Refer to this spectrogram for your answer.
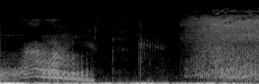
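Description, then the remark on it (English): A domestic cat in an apartment in Atlanta lets out a loud, drawn-out growling meow, its pitch sliding downward, followed by a pause and then a burst of breathy, hiss-like noise. “I'm at my apartment in Atlanta with my two cats.”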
